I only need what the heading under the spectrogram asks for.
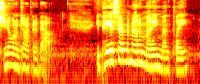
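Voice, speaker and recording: A woman speaks in a relaxed tone with an American accent. Her pitch variation is ordinary. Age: 60s. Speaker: lifestyle vlogger. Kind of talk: casual talk to camera. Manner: relaxed with frequent fillers.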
